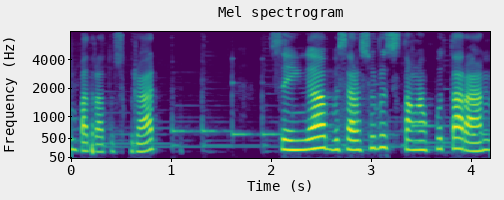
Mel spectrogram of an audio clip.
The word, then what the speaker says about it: grad: satu putaran penuh adalah 400g atau dibacanya 400 grad sehingga besar sudut setengah putaran adalah 200 gr besar sudut 1/4at putaran adalah 100 grad besar sudut 1/400 putaran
